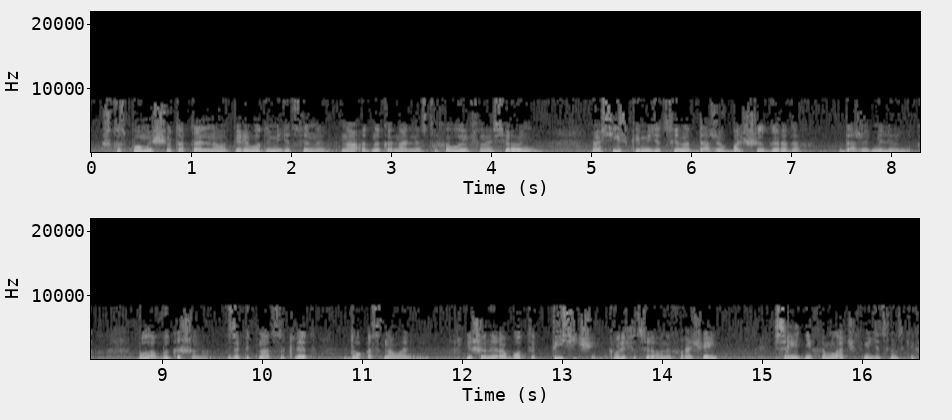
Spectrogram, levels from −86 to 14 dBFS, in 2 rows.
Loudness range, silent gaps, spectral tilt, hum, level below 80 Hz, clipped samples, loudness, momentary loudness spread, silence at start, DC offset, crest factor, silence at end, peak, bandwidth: 3 LU; none; -6 dB/octave; none; -42 dBFS; under 0.1%; -23 LUFS; 9 LU; 0 s; under 0.1%; 16 dB; 0 s; -8 dBFS; 8.8 kHz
